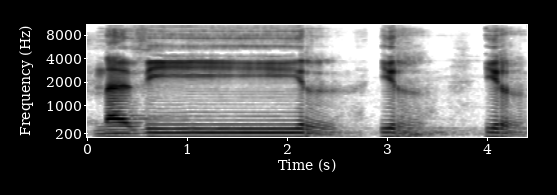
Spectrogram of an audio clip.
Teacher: sebelum sukun hurufnya berharakat kasrah maka r-nya dibaca dengan tarqiq tipis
